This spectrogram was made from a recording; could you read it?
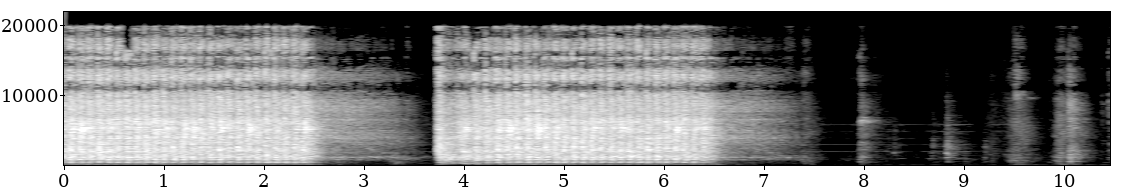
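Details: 2004 Nissan 350Z just after fitting new OEM-spec fuel pump, cam and crank sensors: slow cranking, a pause, more cranking while it primes, then catches and settles into smooth even running; normal start.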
